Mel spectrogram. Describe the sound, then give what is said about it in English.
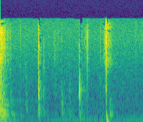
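A door at McVeigh's house is shut: a few light clicks and taps from the handle and latch, then a soft low thump as it closes. No one speaks. “Well, close the door.”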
